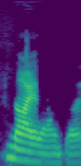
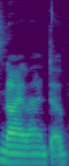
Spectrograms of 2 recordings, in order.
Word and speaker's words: Nylander: It's Nylander. It's Nylander.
